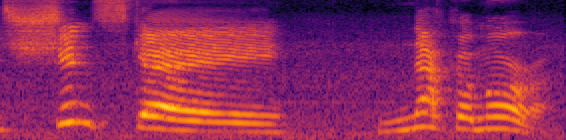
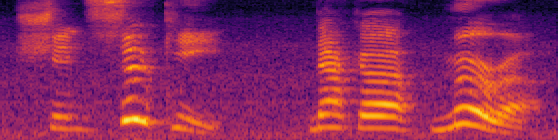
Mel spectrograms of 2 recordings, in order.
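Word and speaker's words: Shinsuke Nakamura: between AJ Styles and Shinsegae Nakamura or as how it should be pronounced as shin Suki Nakamura as how it should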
